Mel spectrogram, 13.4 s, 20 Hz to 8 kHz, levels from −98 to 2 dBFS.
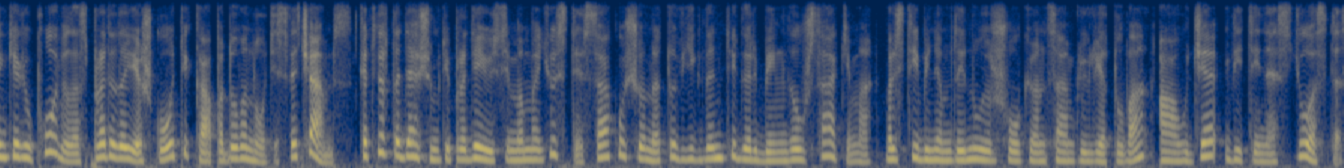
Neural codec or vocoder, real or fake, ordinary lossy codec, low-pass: codec, 16 kHz, 4 kbps, X-Codec, HuBERT features, trained on LibriSpeech; fake; Opus, 16 kbps; 7.2 kHz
